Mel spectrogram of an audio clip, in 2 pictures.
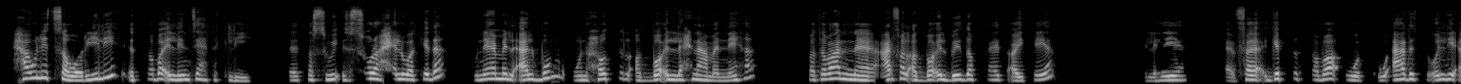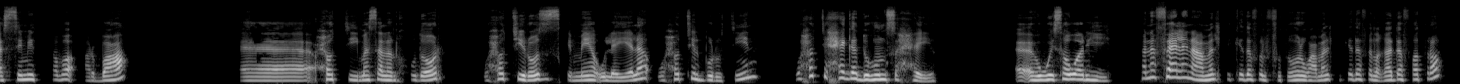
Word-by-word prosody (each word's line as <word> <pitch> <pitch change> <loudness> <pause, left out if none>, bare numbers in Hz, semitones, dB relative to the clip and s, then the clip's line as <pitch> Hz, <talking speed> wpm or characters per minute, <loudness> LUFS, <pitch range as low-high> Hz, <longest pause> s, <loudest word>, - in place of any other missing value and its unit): حاولي 295 +4 +1
تصوري 215 -4 +2
لي 355 +10 +1
الطبق 230 +6 -3
اللي 215 -2 +2
أنتِ 220 +3 -2
هتاكليه. 200 -8 -6 0.4
آآ 190 - -4
تصوي 215 +3 -3
الصورة 250 +7 0
حلوة 240 0 +2
كده، 240 - -1 0.3
ونعمل 245 +1 +2
ألبوم، 230 - +1
ونحط 235 +6 -2
الأطباق 215 -3 -2
اللي 215 0 +2
إحنا 225 +1 0
عملناها." 200 - -3 0.5
فطبعًا 240 +3 +2 0.3
عارفة 225 +6 0
الأطباق 205 -2 -1
البيضا 220 +1 +2
بتاعِة 215 -2 -9 0.2
IKEA، 220 - -4 0.9
اللي 170 0 -11 0.2
هي 200 - -6 0.5
فجبت 235 +4 -1
الطبق، 245 0 -1
وب 195 -2 -4
وقعدت 225 +6 0
تقول 215 +2 -3
لي 230 - +1
قسّمي 200 +3 0
الطبق 220 +1 -3
4 195 +6 +2 1.1
آآ 180 0 -1
حُطّي 230 -4 -2
مثلًا 205 0 +2
خُضار، 205 +5 0 0.4
وحُطّي 250 -2 0
رز 230 +4 +2
كمية 195 +1 +1
قليّلة، 180 - +2
وحُطّي 240 +7 -5
البروتين، 215 - -2 0.4
وحُطّي 395 -2 -4
حاجة 285 -4 +3
دهون 220 0 +6
صحّية، 180 -8 -3 0.8
آآ 195 - +1
وصوريه. 215 -3 +5 0.3
فأنا 305 +4 -1
فعلًا 325 -3 +4
عملت 220 +3 +3
كده 230 0 -2
في 220 - -11
الفطار، 195 -1 -2
وعملت 200 +3 -1
كده 235 +3 -4
في 225 0 -9
الغدا 200 +2 0
فترة، 230 - -3
220 Hz, 130 wpm, -23 LUFS, 195-240 Hz, 1.1 s, دهون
